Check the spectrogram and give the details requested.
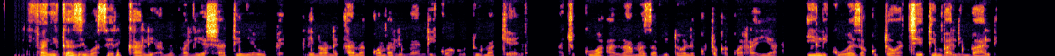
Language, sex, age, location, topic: Swahili, male, 25-35, Kisumu, government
